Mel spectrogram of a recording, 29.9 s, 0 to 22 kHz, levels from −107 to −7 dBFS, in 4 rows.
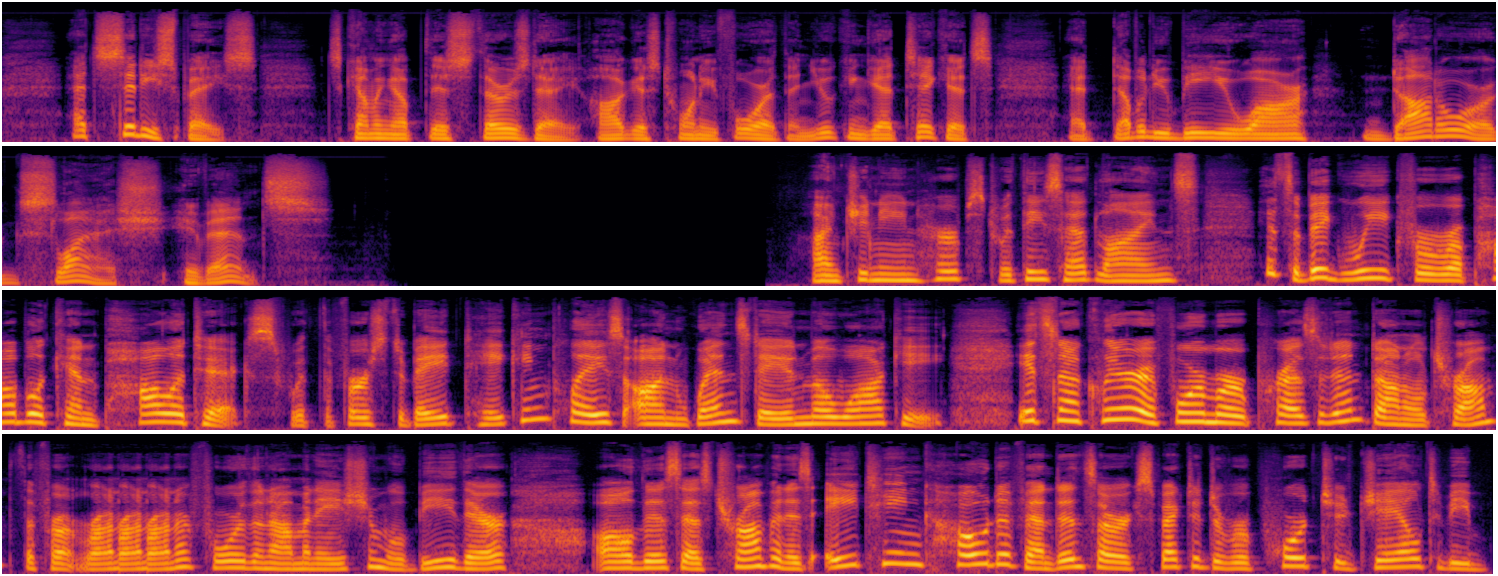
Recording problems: audio stuttering; at 23 s

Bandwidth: 17.5 kHz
